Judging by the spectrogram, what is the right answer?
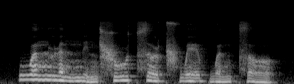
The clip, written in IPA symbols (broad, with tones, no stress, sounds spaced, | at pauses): w ə˥ n l ɥ ɛ˨ n n̪ ḭ˨˩ n ʂ u˥ t͡s ɹ̩˥˩ ʈ͡ʂʰ w e˥ ɪ̯ p w ə˧˥ n t͡s ɤ˥˩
